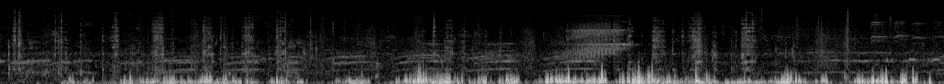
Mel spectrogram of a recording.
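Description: A rasp scrapes a horse's hoof in quick, rough strokes.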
